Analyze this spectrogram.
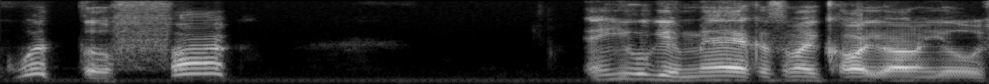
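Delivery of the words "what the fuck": high, drawn-out shocked cry; shocked what the. Retold or imitated. Retelling his shock at seeing the lashes, high and slow. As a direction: recoil at the sight, voice leaping up. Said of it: "I was like".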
